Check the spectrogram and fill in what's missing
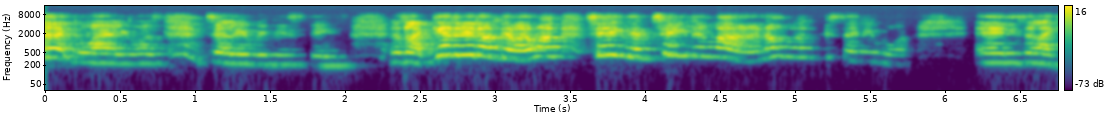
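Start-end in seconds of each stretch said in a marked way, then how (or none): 2.6-5.7 high, loud frantic begging to be rid of them; panicked plea. Retold or imitated. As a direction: relive the panic, demanding they go. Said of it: "I was freaking out".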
